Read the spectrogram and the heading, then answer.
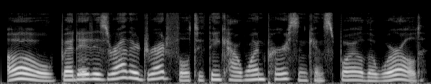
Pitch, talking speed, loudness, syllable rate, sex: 215 Hz, 210 wpm, -17 LUFS, 4.6 syllables/s, female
